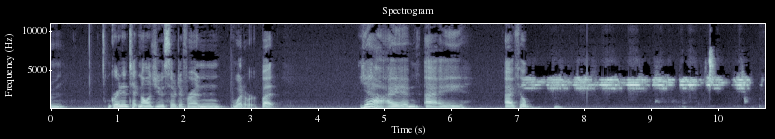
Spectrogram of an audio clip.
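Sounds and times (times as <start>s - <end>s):
speech: 0.0s - 3.4s, 4.6s - 7.8s
car alarm blaring outside an apartment: 7.0s - 10.6s.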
